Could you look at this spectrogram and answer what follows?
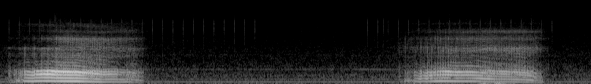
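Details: Old man snoring: two loud, rattling, voiced snores about four seconds apart, separated by quiet, with a steady background hum; recorded with an iPod speaker recorder.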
